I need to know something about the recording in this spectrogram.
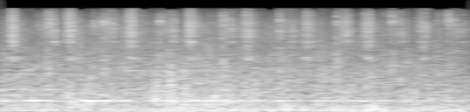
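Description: A held low drone with a quick, even ticking on top, about six ticks a second, from the trailer's soundtrack.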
